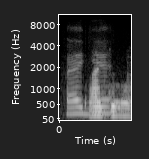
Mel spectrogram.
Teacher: Sifat yang sukun sebelum ro. Jim itu sifatnya dia syiddah dan tipis. Jadi, Ibu si Jim harus tipis dan harus sidah dan plus qalqalah.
